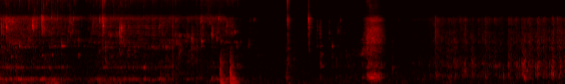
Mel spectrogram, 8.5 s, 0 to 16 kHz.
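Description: A Clauss automatic razor from about 1905–1910 is rinsed under a running tap, with faint water splashing and dripping. A few louder splashes and clinks break up the quiet, and birds can be heard faintly in the background.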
